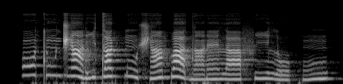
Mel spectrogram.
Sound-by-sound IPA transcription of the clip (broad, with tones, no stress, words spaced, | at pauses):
ɔ̃˦tũ˦d͡ʒã˦˨ ɾi˨˦da˦k͡pũ˦˨ ʃã˨˦ba˦˨dã˨ ɾɛ̃˨la˨ fi˧lo˨kũ˨˦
